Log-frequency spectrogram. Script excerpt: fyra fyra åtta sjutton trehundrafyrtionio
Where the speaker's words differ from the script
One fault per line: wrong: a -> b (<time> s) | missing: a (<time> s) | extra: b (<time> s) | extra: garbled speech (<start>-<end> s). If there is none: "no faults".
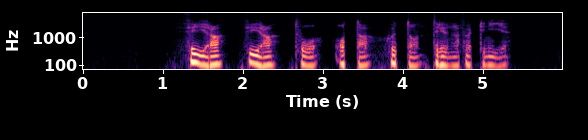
extra: två (2.6 s)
